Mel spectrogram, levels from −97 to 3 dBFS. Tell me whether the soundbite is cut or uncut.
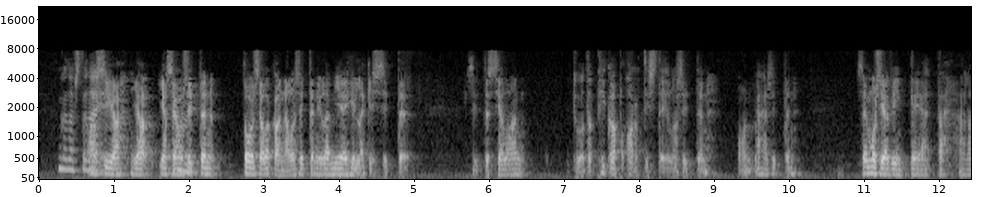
cut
